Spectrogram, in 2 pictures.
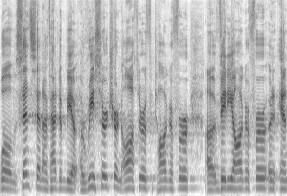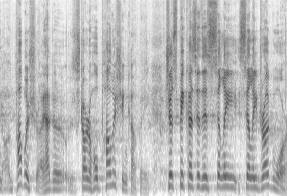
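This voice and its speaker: Speaking at a moderate pace with an American accent, a man uses a high pitch with ordinary pitch variation. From United States. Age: 70s. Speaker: cannabis grower and author. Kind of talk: conference presentation. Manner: halting, many repetitions and fillers.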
